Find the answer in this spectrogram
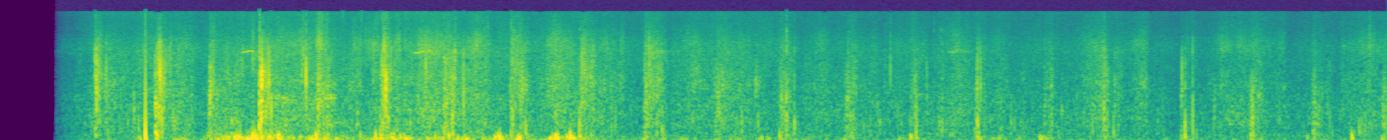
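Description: Footsteps on dry dirt and grass: irregular crunching steps with sharp clicks, busiest in the first few seconds.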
